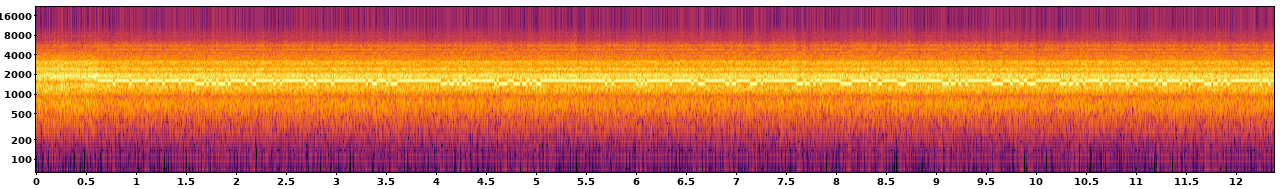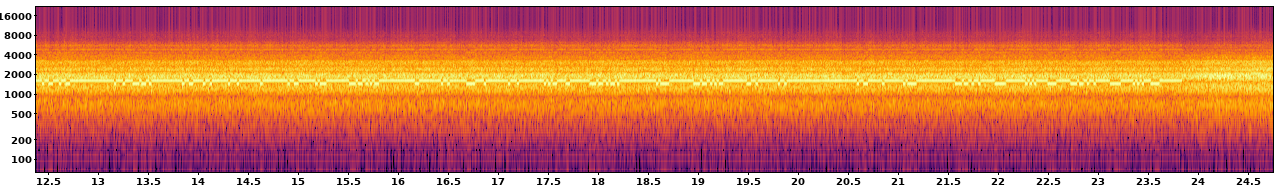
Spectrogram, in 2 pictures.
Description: RTTY (45.45 baud, 170 Hz shift), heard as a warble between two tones, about 1550 Hz centre, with radio static. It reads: W1WZ DE W6ALN 579 579 1221 1221 W1WZ SV9QSV DE SP2E 569 569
